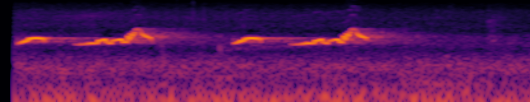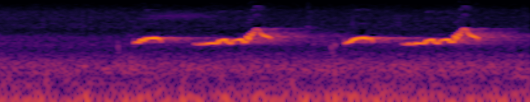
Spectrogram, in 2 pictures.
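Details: Eastern whip-poor-will singing: clear whistled three-part phrases, the last note rising sharply, given in a run of two and then a second pair. A steady low background hum sits underneath.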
